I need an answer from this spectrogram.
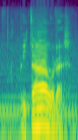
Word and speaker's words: Pitágoras: x teorema de pitágoras pitágoras acento en la a al cuadrado es igual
